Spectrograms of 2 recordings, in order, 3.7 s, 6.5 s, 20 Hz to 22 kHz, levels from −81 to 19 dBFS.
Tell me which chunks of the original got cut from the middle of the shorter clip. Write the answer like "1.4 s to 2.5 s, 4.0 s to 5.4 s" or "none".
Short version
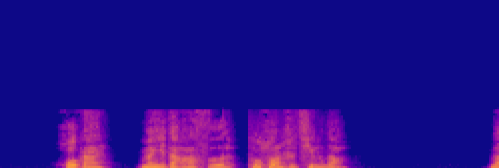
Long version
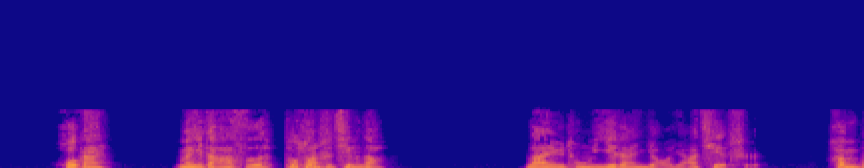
0.9 s to 1.2 s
